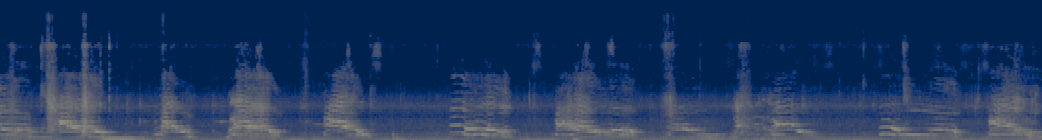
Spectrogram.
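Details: Kitten meows meant to attract cats: rapid series of short, high, falling mews, about one every second, repeated insistently throughout.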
